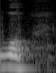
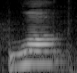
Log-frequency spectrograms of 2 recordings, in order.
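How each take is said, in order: First: The word is said on a lower pitch. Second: The word is said on a higher pitch. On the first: The verb stands on its own. "from do, from wo" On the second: A noun is coming next. "to wo re"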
